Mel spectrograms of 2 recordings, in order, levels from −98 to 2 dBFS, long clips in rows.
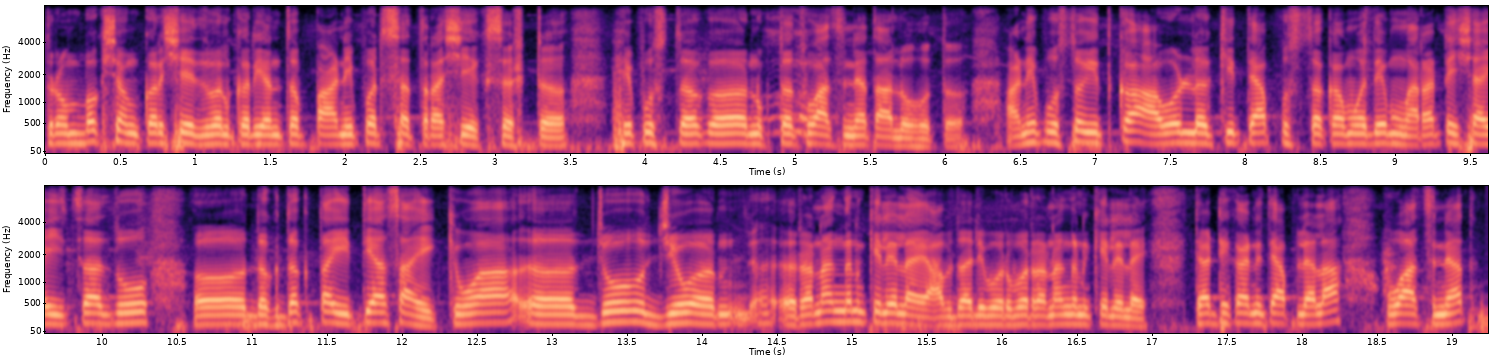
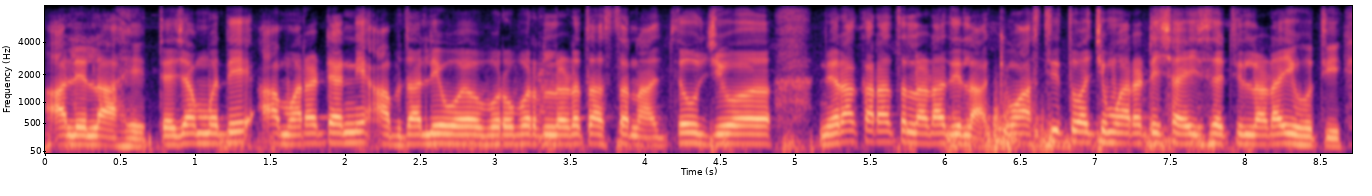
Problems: none marked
